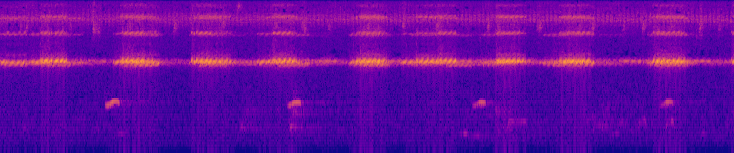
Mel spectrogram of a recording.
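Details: High, sizzling cricket chirping on a summer night, pulsing in loud bursts separated by short dips about every second. A quiet, short lower whistle recurs every few seconds.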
